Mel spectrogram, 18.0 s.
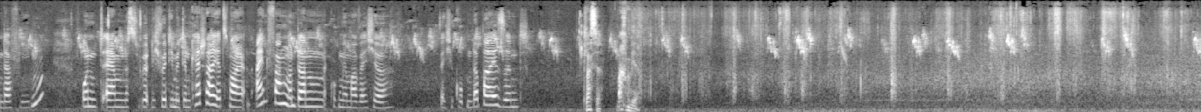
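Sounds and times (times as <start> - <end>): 
speech: 0.0 - 8.0, 8.8 - 10.4
birds chirping: 0.0 - 18.0
footsteps crossing a flowering meadow: 9.4 - 18.0.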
